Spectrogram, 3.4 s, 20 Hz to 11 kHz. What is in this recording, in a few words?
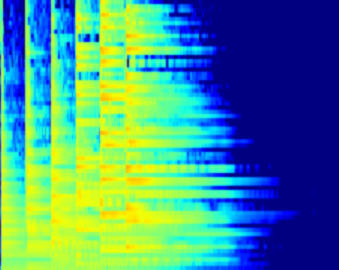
C 5th 11th C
